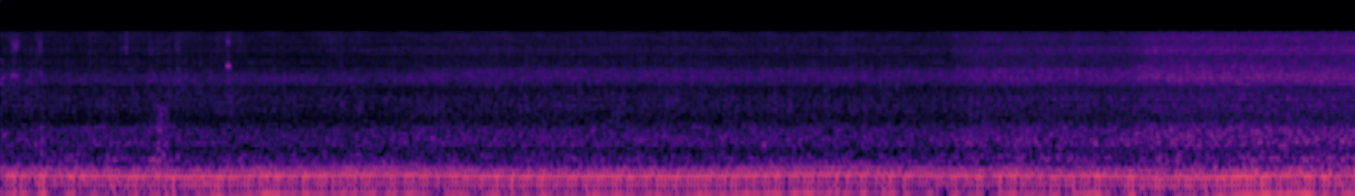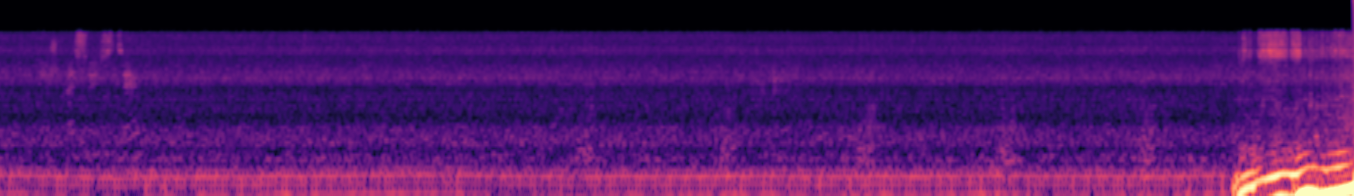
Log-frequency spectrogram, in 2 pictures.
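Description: A car engine hums low, heard from inside the car.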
